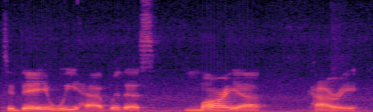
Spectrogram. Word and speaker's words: Maria Kari: New Media and today we have with us Maria Ki not Mariah carry in case you're wondering um I always keep getting it wrong myself right did I pronounce it correctly no you got it right Maria Ki okay so Maria Ki not Mariah Cary and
